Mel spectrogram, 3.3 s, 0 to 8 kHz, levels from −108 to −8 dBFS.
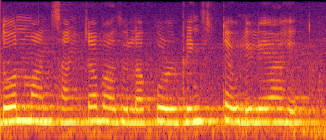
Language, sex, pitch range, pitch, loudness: Marathi, female, 265-285 Hz, 270 Hz, -14 LUFS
